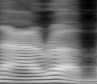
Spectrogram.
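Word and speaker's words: נערה: Now, the idea over here is that it's written in Nar, but it's pronounced Na'ara, but it's written Chaser.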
